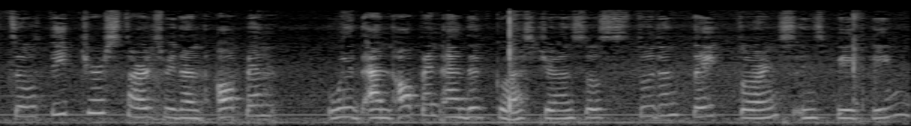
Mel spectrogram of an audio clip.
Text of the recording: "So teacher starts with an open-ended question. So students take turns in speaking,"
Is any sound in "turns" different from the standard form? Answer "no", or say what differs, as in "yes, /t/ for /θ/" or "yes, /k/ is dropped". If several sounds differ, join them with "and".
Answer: yes, /s/ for /z/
